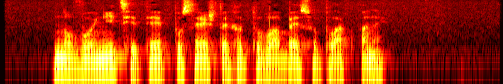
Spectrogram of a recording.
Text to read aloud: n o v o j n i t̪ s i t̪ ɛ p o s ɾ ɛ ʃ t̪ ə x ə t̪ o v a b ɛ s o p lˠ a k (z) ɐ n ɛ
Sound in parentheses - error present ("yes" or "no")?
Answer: yes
